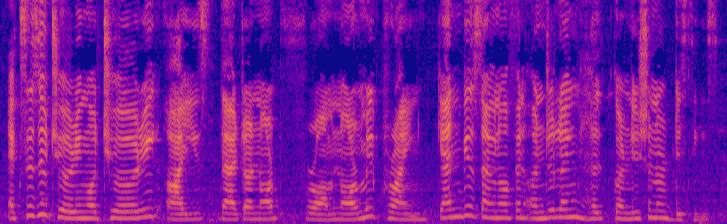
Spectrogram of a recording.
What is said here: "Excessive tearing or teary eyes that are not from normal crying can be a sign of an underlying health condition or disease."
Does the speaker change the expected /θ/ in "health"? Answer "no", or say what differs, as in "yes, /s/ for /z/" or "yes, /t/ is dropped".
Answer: yes, /t/ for /θ/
